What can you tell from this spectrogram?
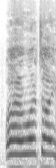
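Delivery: high, loud whiny protest; mock terror. Friend refusing on the boat, high whiny panic. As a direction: plead like you're about to drown. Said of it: "And he's like".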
